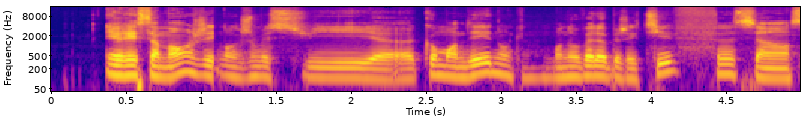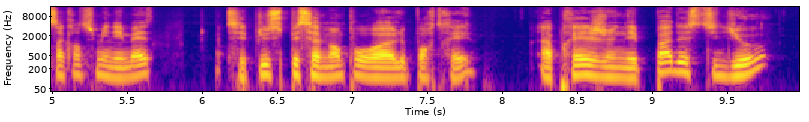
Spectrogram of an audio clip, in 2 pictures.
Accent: Briançon, Provence-Alpes-Côte d'Azur, France; je suis né à Briançon, j'ai toujours vécu donc ici, à part pour mes études où j'ai un petit peu bougé à Gap et à Aix. Et après, je suis revenu ici

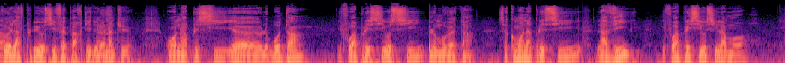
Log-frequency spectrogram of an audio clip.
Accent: Togo; French is a second language; also born or lived in London; now in Lyon, France; J'ai appris le français chez moi, au Togo. Et je crois que c'est logique que je sois ici. Je suis arrivé de Londres. J'ai quitté le Togo et je suis parti à Londres pendant 4 ans et demi. Et après Londres, je suis arrivé à Lyon.

